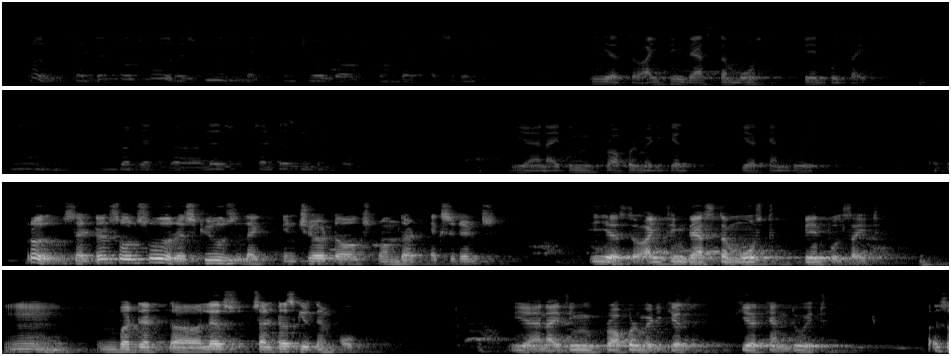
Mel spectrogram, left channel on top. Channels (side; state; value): left; quieter; 26.2 dB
